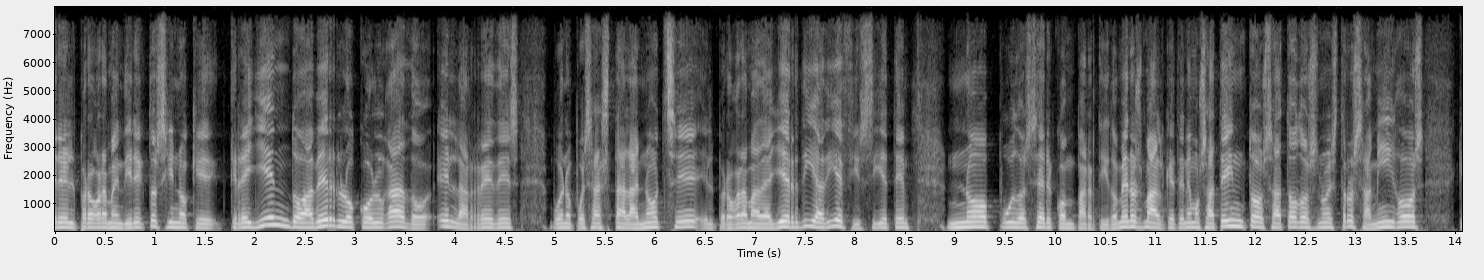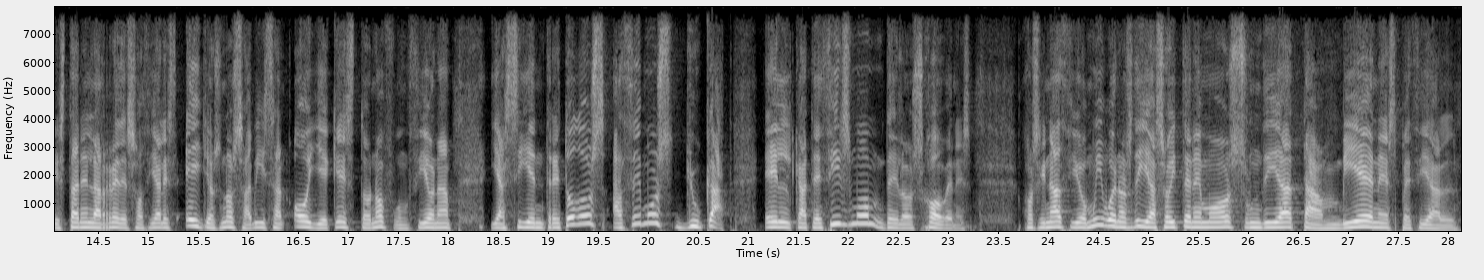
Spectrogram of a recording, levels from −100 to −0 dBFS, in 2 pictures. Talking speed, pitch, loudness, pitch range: 155 wpm, 160 Hz, -22 LUFS, 150-180 Hz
